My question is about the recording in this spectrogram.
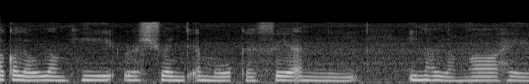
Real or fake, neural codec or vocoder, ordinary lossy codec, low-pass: real; none; AAC, 32 kbps; 7.2 kHz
